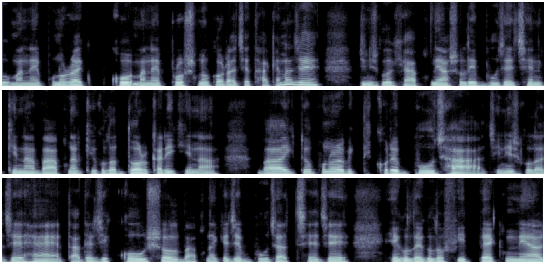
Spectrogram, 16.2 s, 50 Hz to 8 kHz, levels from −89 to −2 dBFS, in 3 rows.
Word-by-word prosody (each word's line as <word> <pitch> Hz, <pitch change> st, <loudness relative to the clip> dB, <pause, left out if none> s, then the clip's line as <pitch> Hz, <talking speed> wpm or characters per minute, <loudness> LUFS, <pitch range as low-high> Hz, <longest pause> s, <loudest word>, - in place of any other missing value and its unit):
মানে 115 Hz, 0 st, -1 dB, 0.2 s
পুনরায় 130 Hz, -1 st, +2 dB, 0.3 s
কো 135 Hz, -, +6 dB, 0.2 s
মানে 115 Hz, 0 st, +1 dB, 0.2 s
প্রশ্ন 135 Hz, +1 st, +1 dB
করা 120 Hz, 0 st, +1 dB
যে 120 Hz, -, -1 dB
থাকে -, -, -5 dB
না? -, -, +4 dB
যে 190 Hz, -, +6 dB, 0.5 s
জিনিসগুলো 125 Hz, +3 st, -1 dB
কি -, -, -22 dB
আপনি 130 Hz, 0 st, -6 dB
আসলেই 135 Hz, +3 st, 0 dB
বুঝেছেন 120 Hz, +2 st, 0 dB
কিনা 120 Hz, -1 st, +1 dB
বা 115 Hz, -, +3 dB
আপনার 120 Hz, +1 st, -3 dB
কিগুলো 125 Hz, +1 st, -1 dB, 0.2 s
দরকারি 120 Hz, -1 st, +4 dB
কিনা -, -, -3 dB, 0.6 s
বা -, -, +3 dB, 0.2 s
একটু 160 Hz, +1 st, -3 dB
পুনরাবৃত্তি 155 Hz, -1 st, +2 dB
করে 150 Hz, 0 st, +4 dB, 0.2 s
বুঝা 120 Hz, -1 st, +3 dB, 0.3 s
জিনিসগুলো 115 Hz, 0 st, -2 dB
যে 120 Hz, -, +3 dB
হ্যাঁ, 115 Hz, -3 st, +1 dB, 0.2 s
তাদের 125 Hz, -, 0 dB
যে 130 Hz, -, +1 dB, 0.2 s
কৌশল 120 Hz, 0 st, +3 dB
বা 120 Hz, -, -1 dB
আপনাকে 120 Hz, -2 st, -5 dB
যে 120 Hz, -, +4 dB
বুঝাচ্ছে 120 Hz, 0 st, -2 dB, 0.2 s
যে 115 Hz, -1 st, +3 dB, 0.6 s
এগুলো, 120 Hz, 0 st, +4 dB
এগুলো 120 Hz, +1 st, +2 dB
ফিডব্যাক 115 Hz, -1 st, +1 dB, 0.2 s
নেয়ার 115 Hz, 0 st, +3 dB
120 Hz, 150 wpm, -25 LUFS, 115-130 Hz, 0.6 s, কো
